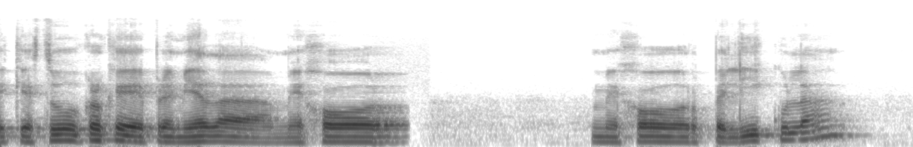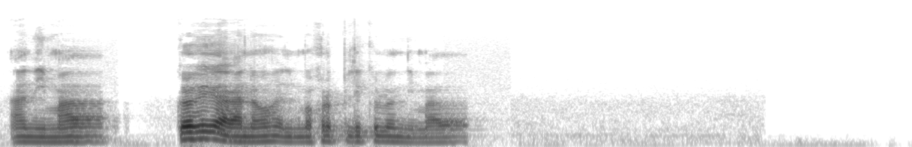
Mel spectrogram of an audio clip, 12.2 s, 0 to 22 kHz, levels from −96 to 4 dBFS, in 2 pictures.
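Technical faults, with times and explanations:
2.49–2.86 s: AAC frame loss with concealment. About 0.3 s of audio goes missing and the decoder repeats the last good spectrum with scrambled detail, so the speech turns smeared and noisy before clean sound resumes.
6.58–6.86 s: AAC frame loss with concealment. A shorter gap of about 0.17 s is patched the same way, giving a brief phasey blur.
9.06–9.48 s: AAC frame loss with concealment. The losses are scattered over about 0.43 s, the longest run around 0.15 s, so the sound flickers between clean and smeared fill.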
